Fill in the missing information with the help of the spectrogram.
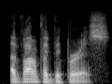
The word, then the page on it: ovoviviparous: American English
